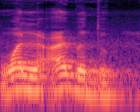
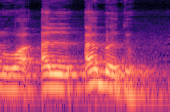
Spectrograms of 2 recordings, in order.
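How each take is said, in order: First: Wa and al are joined into one syllable. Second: Wa and al are said as separate syllables. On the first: The speaker calls it right. "Nah, tidak dibaca" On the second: The speaker calls it wrong. "bukan wa al abdu"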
